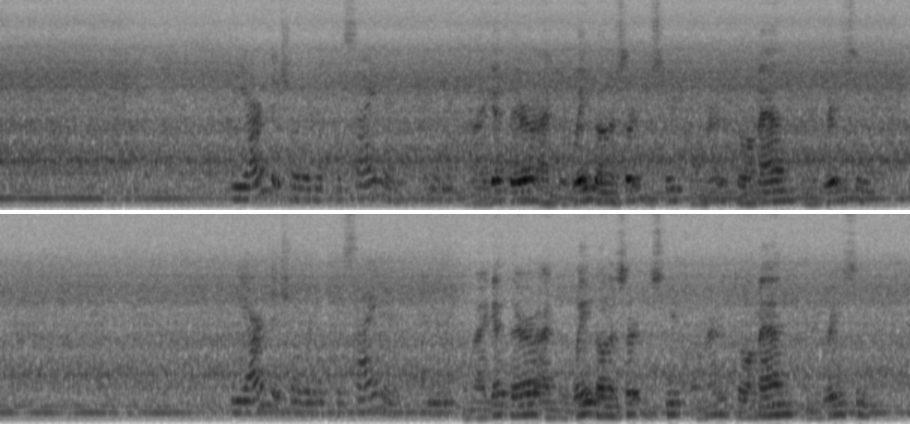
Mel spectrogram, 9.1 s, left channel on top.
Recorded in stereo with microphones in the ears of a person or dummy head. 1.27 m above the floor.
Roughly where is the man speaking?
Left.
